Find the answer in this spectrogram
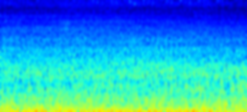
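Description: Steady low rumble of city street traffic, with no single vehicle standing out.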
